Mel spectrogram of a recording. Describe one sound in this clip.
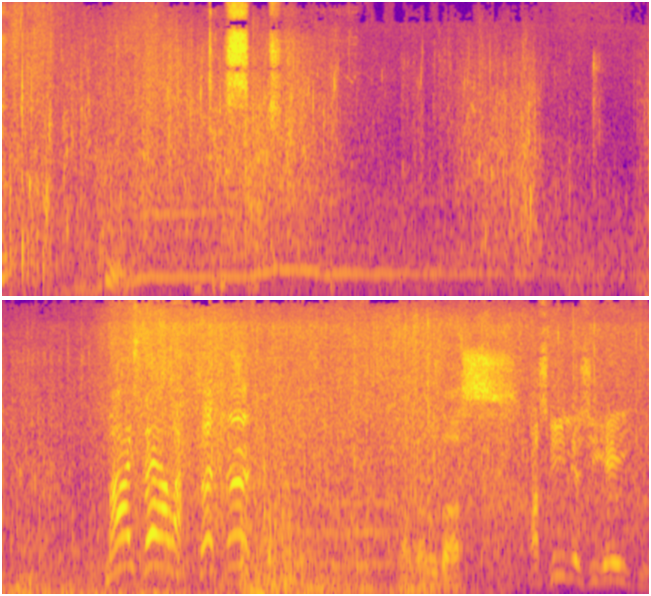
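Waves wash against a wooden boat.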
